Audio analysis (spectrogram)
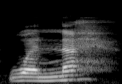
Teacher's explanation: नून को हा के साथ मिलाकर पढ़ेंगे, नून के ऊपर ज़बर है, हा जो है हलक के दरमियान से अदा होगा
